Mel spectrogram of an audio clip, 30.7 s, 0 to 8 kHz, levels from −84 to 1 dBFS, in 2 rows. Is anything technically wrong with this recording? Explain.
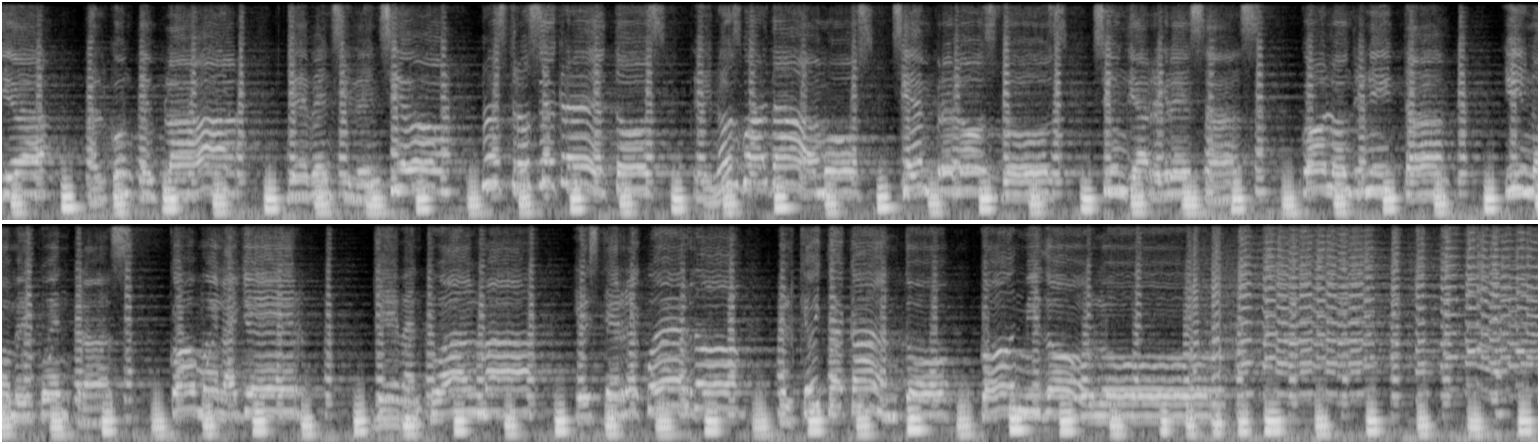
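No, nothing's wrong here: it's come through a call connection that's doing its job, and the way everything tops out around 8 kHz is just what you'd expect from a wideband call codec such as G.722 at 64 kbps.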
